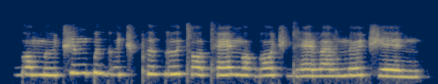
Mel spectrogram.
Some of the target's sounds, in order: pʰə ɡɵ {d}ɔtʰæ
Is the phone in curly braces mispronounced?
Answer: yes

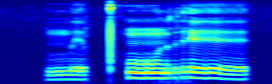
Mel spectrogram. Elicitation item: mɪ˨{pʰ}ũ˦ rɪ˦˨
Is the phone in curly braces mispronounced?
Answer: no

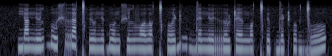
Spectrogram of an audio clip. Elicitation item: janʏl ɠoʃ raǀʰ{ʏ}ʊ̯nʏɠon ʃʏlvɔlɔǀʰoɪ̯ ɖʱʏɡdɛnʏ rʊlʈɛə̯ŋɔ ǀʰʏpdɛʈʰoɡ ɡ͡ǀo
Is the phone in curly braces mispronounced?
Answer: no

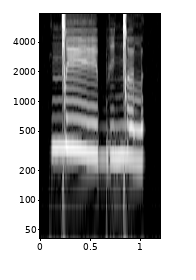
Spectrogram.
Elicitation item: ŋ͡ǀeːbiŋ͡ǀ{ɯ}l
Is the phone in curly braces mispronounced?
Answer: yes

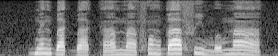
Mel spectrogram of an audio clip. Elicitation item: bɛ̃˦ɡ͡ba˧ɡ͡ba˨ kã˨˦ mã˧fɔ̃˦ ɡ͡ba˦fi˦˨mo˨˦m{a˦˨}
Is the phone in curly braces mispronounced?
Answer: yes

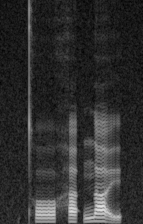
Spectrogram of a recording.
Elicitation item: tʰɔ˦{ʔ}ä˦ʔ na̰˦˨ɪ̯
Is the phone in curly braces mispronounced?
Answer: yes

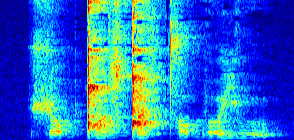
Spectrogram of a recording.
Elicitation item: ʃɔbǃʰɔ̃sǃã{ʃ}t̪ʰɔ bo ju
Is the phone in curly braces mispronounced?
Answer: yes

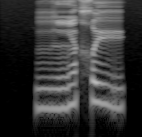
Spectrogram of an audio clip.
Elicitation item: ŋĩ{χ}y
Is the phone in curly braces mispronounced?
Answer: no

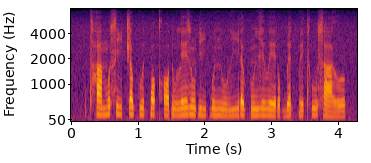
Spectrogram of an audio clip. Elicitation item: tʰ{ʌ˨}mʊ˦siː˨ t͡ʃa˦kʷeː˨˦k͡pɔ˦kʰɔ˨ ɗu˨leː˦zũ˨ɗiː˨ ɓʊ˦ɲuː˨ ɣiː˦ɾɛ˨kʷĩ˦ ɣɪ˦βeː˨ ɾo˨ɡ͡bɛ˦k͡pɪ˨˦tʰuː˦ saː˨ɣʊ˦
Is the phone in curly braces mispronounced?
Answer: yes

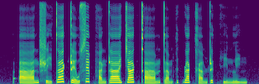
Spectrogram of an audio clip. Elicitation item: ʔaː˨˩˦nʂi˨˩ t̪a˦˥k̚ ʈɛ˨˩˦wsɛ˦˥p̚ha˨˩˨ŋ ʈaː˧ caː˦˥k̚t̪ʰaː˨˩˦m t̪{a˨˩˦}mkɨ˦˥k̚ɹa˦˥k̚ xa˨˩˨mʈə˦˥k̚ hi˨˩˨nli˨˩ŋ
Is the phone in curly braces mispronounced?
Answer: yes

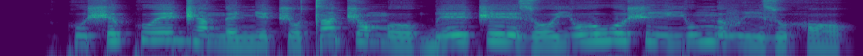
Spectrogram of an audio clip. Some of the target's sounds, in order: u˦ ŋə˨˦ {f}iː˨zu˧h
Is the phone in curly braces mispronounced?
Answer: yes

